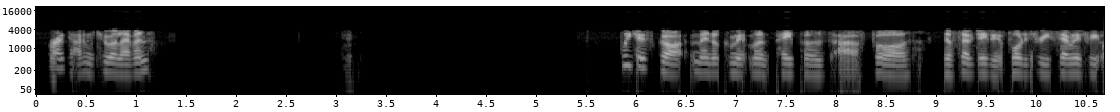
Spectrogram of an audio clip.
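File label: Raleigh Police Northeast District Dispatch, p25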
